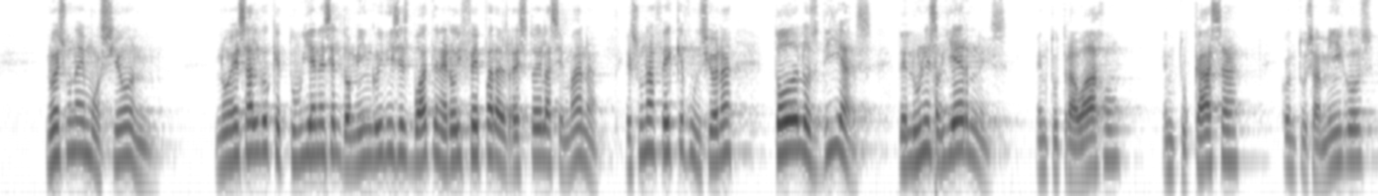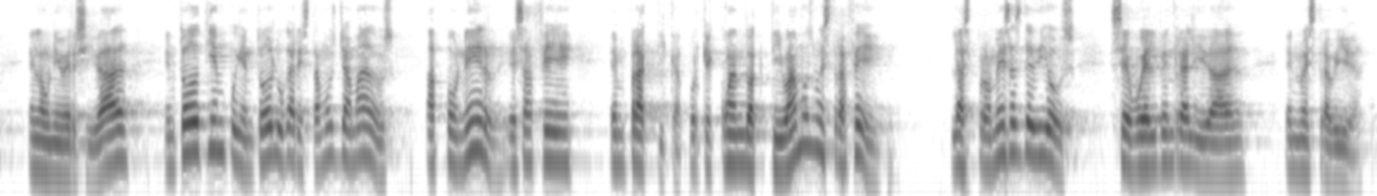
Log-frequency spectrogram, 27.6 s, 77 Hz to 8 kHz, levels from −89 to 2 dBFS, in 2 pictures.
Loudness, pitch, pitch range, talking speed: -36 LUFS, 185 Hz, 160-210 Hz, 170 wpm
